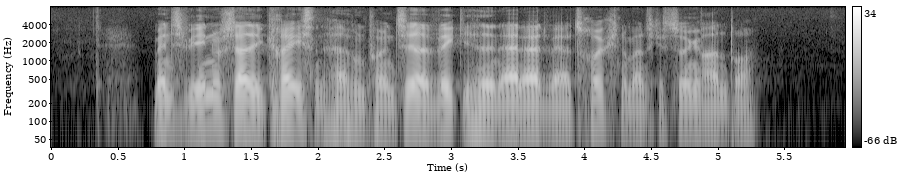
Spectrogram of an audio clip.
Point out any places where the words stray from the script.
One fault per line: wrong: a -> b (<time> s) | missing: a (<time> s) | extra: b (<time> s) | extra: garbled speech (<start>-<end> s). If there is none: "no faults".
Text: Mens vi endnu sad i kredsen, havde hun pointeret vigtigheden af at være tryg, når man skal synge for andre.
extra: af (3.5 s)
missing: for (4.9 s)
